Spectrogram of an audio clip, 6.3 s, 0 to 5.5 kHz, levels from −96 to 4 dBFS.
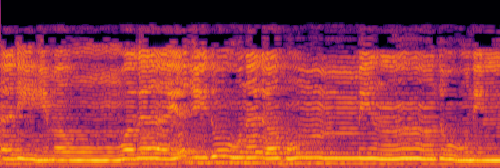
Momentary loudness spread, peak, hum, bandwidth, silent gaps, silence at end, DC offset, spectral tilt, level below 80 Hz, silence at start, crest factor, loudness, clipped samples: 3 LU; -2 dBFS; none; 4.9 kHz; none; 0 s; under 0.1%; -8.5 dB/octave; -46 dBFS; 0 s; 12 dB; -14 LUFS; under 0.1%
